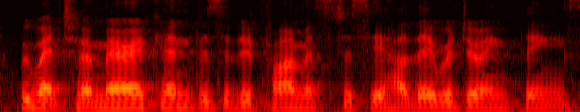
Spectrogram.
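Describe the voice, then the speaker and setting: Speaking very fast, a woman with an Australian accent has a fairly low pitch. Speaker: pig farmer and butcher, former academic. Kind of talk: conference talk. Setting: stage with audience. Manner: loud.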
